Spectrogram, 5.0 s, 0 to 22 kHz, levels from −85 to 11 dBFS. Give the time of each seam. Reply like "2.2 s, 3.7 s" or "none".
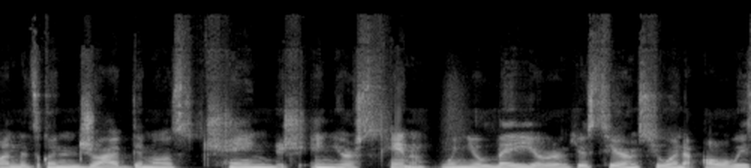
3.0 s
